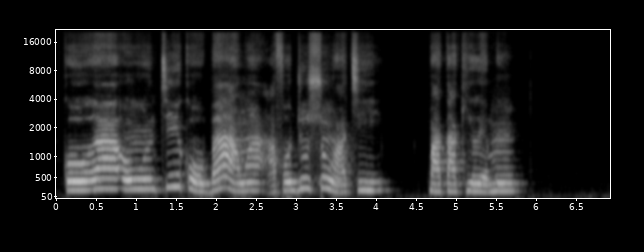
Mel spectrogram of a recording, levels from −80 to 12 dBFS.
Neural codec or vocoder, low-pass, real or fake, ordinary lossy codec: autoencoder, 48 kHz, 128 numbers a frame, DAC-VAE, trained on Japanese speech; none; fake; none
